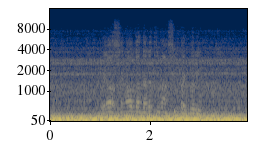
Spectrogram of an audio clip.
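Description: A man speaks briefly and casually into a microphone.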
